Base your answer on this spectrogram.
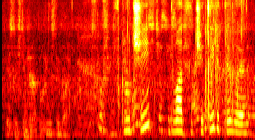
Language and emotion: Russian, neutral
